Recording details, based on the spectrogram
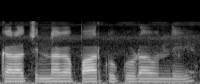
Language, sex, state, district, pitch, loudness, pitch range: Telugu, male, Telangana, Hyderabad, 135 Hz, -17 LUFS, 135-140 Hz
